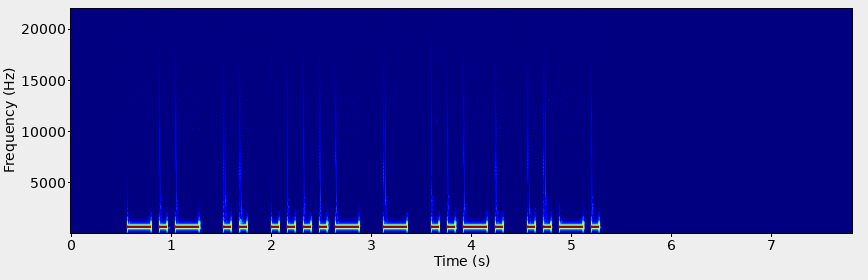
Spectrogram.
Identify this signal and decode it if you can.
Morse code, heard as a keyed tone, about 15 wpm, 700 Hz. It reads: KI4TFF
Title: USA Call Signs - 6 Characters - Repeated 3x - 15wpm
